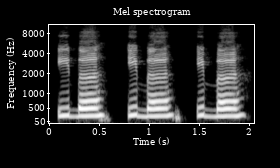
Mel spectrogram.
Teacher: jadi udah syiddah dulu di makhraj huruf ba baru qalqalah.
